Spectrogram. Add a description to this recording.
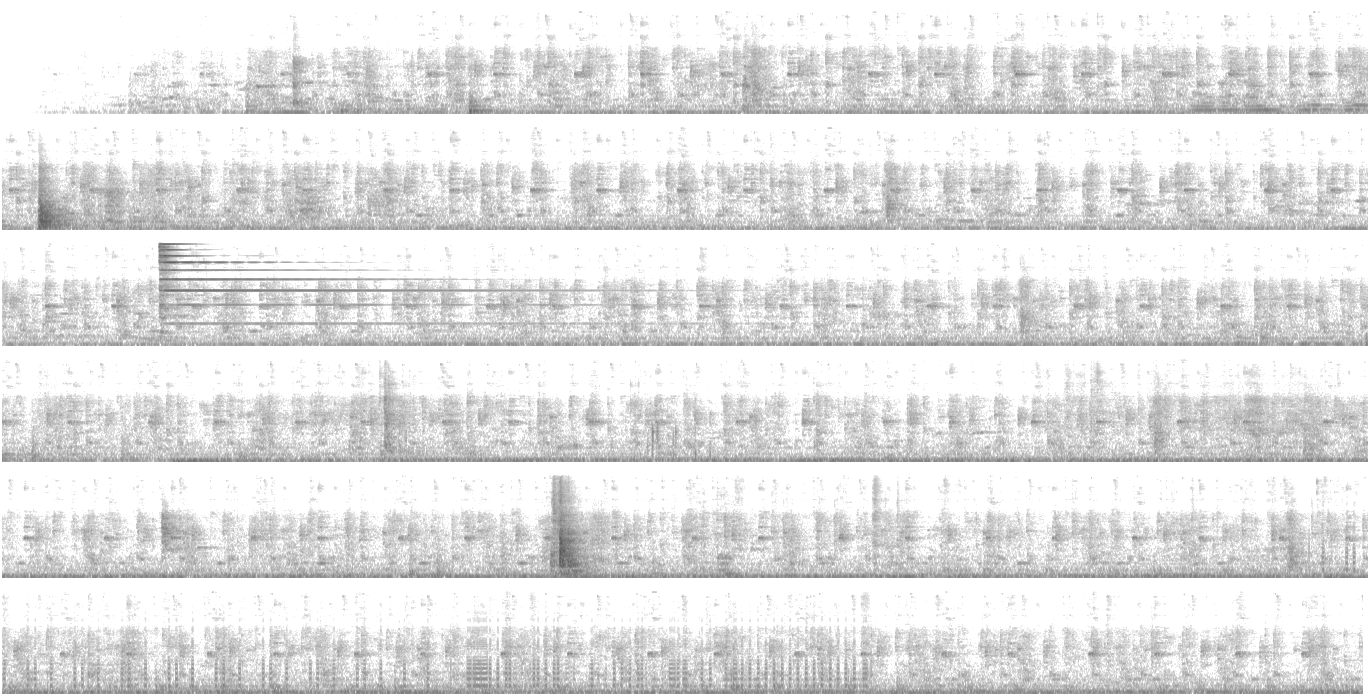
Mr. Wunderlich has quite a small shop with a lot of clocks, all ticking. Three o'clock is anounced several times. Binaural recording.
